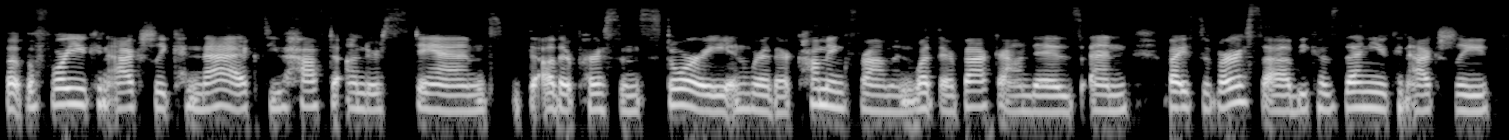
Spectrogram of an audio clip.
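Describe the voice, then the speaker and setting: A woman's voice: medium pitch, steady tone, normal speed, gravelly, few pauses, no room sound, dull audio. A woman explaining her views in a casual, conversational way, often hedging as she goes.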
